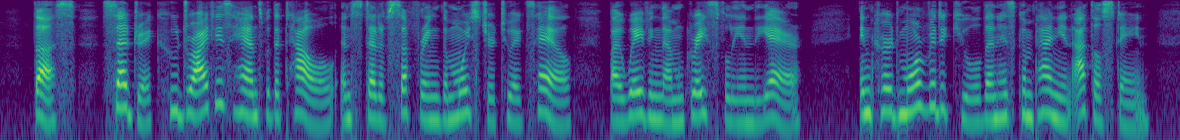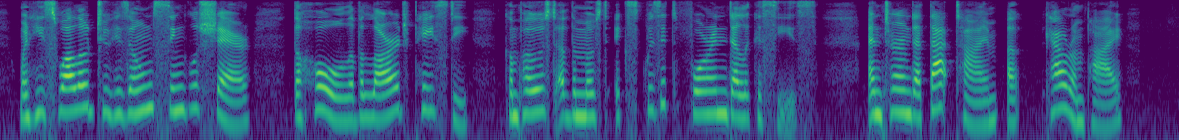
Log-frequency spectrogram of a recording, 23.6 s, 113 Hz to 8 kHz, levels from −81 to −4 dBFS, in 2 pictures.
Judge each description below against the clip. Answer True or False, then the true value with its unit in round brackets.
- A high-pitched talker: True (235 Hz)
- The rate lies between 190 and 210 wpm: False (150 wpm)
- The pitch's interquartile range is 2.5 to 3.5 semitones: False (4.2 semitones)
